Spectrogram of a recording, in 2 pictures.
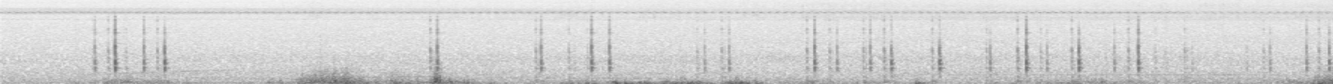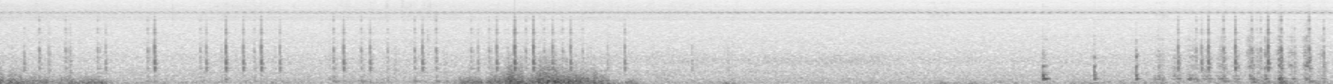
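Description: Wooden hive frames click and scrape.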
